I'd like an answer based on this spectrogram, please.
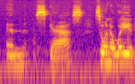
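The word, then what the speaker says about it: NSCAS: prepare these students for the future this is pronounced n scats so in a way it is like it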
